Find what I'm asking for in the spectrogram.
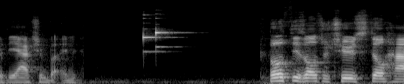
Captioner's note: alert chimes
